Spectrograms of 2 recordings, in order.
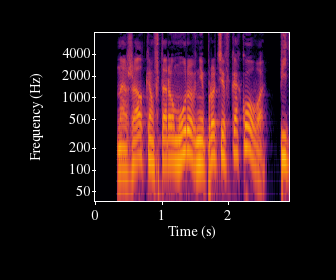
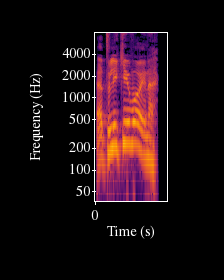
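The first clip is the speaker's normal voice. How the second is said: higher, sharp shouted command; barking order; 7 semitones higher than usual. A narrator's reading. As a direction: bark the order mid-fight. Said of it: "рявкнул я".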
